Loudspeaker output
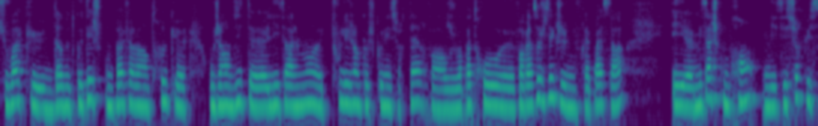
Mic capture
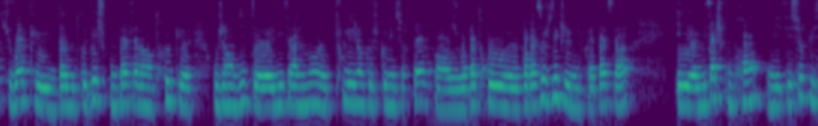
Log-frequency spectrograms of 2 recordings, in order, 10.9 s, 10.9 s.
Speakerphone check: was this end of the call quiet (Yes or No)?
Yes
